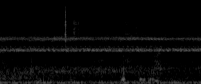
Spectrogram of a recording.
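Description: Faint, steady high chirring of a night-insect chorus, with one small click about two-thirds of a second in.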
